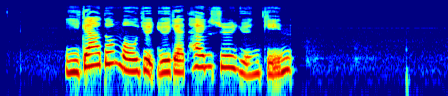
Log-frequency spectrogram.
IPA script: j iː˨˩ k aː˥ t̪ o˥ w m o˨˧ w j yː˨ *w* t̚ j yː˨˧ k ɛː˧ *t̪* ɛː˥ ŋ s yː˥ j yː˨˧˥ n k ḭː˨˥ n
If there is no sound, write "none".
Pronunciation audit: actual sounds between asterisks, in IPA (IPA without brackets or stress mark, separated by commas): none, t̪ʰ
